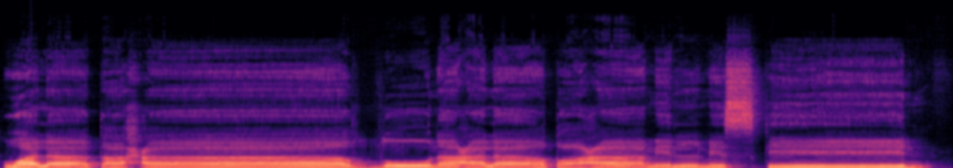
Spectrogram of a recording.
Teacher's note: حا میں مد لازم کلمی مثقل ہے، اس کو 5 الف کے برابر کھینچ کر پڑھیں گے۔ ضاد میں واو مدہ ہے، اس کو بھی 1 الف کے برابر کھینچ کر پڑھیں گے۔ لام میں کھڑا زبر ہے، اور کھڑا زبر برابر ہوتا ہے الف مدہ کے، اس لیے 1 الف کے برابر کھینچ کر پڑھیں گے۔ · لام میں الف مدہ ہے، اس لیے 1 الف کے برابر کھینچ کر پڑھیں گے۔ حا میں مد لازم کلمی مثقل ہے، اس کو 5 الف کے برابر کھینچ کر پڑھیں گے۔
